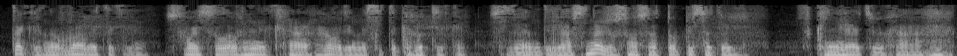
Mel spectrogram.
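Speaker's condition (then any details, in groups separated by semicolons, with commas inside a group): Spinal muscular atrophy with tracheostomy; 24 years old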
